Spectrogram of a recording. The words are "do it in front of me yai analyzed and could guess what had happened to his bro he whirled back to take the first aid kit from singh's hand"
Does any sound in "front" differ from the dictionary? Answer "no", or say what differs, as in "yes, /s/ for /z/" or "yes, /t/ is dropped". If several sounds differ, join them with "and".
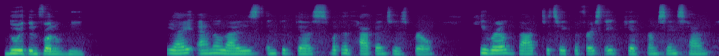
yes, /t/ is dropped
